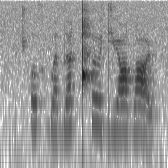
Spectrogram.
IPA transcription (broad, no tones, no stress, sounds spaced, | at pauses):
t͡ʃʼ o x b ɐ d ɐ ǃʰ ɵː dʲ ʉː dˤ ʉ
